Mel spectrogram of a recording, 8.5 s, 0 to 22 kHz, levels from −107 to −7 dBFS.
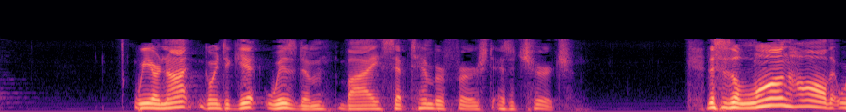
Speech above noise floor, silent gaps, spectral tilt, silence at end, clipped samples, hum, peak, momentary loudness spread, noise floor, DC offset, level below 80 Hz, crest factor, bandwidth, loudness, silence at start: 53 dB; none; -9 dB/octave; 0 s; under 0.1%; 60 Hz at -55 dBFS; -8 dBFS; 17 LU; -78 dBFS; under 0.1%; -64 dBFS; 18 dB; 5.4 kHz; -25 LUFS; 1.35 s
